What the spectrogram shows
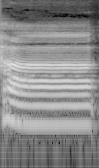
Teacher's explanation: আমাদের গলার মধ্যখান থেকে উচ্চারণ করতে হবে গলার মধ্যখান থেকে চাপ দিয়ে চিকন করে উচ্চারণ করতে হবে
